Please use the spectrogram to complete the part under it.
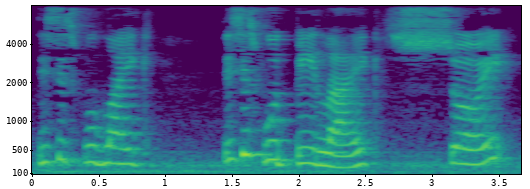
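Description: A Colombian woman, a native Spanish speaker, teaching a Spanish lesson in English, modelling phrases slowly and cheering the learner on. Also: high voice, darkish tone, a little hiss or hum. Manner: encouraging, slow and clear demonstrations. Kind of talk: interactive language lesson.

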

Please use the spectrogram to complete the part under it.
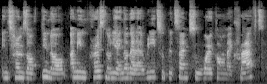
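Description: Raised in the Paris suburbs of France, this woman speaks casually and reflectively as an interview guest on a video call. Her mid-range voice holds a steady tone at a moderate pace and sounds fairly bright. The recording is rough, with a little hiss or hum.

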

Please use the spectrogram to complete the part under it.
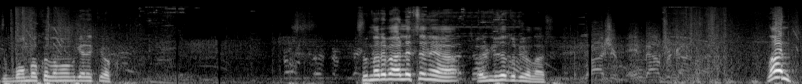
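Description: Excitable young man yelling over gameplay. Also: high voice, normal speed, long pauses. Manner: excitable, swearing, shouting at the game. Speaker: gameplay commentator. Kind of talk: casual gameplay commentary.

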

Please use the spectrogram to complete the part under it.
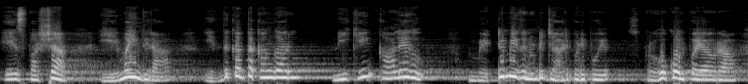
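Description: A woman voicing a devoted young man who talks to his partner in a soft, affectionate, coaxing way, in a storybook reading. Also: very high-pitched, very animated, normal speed, pauses often. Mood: tender. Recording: long hall reverb.

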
